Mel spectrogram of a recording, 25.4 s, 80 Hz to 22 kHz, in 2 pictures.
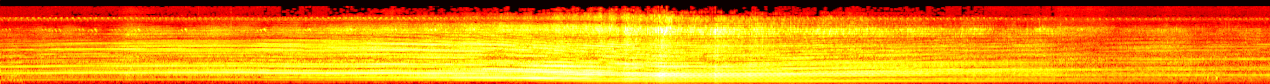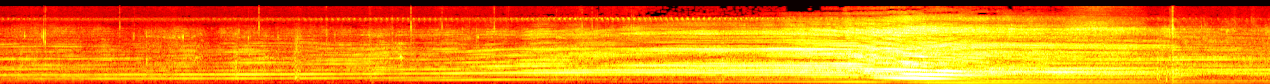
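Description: Saito FA-80 four-stroke glow engine on a radio-controlled model Hawker Hurricane, flying in steady circuits. It grows louder and its pitch drops as the plane passes close, about six seconds in and again about twenty-two seconds in.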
